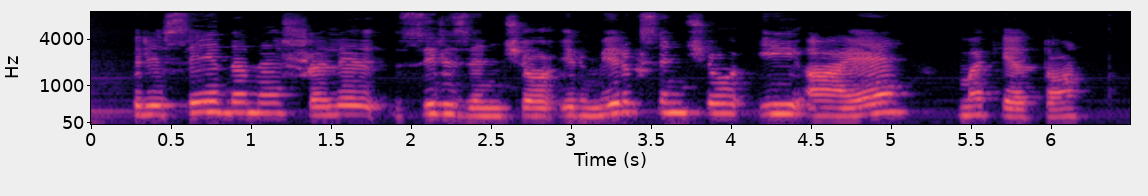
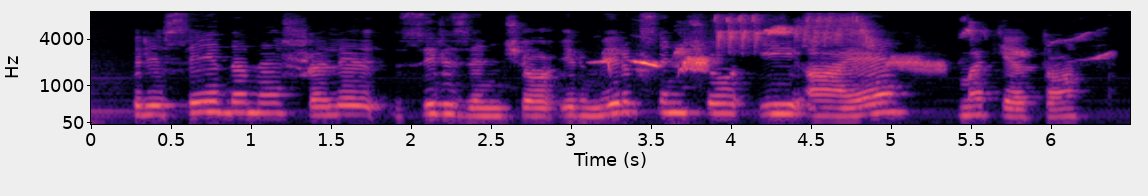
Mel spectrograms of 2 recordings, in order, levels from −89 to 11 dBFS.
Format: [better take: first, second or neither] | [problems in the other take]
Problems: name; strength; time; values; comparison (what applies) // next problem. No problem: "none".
first | background sound (Bird); 1 dB above the speech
